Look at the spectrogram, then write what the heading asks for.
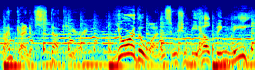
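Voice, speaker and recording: A blustering echidna adventurer in a video game. He is boastful and testy, with very animated intonation. Loud music runs underneath. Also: sits high, moderate pace. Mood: irritated. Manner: pompous, streetwise bluster. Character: boastful, gruff-tempered male cartoon echidna playing an adventurer. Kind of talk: video game cutscene acting.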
